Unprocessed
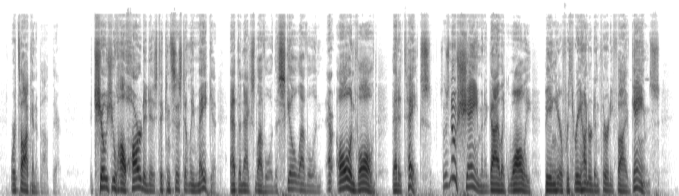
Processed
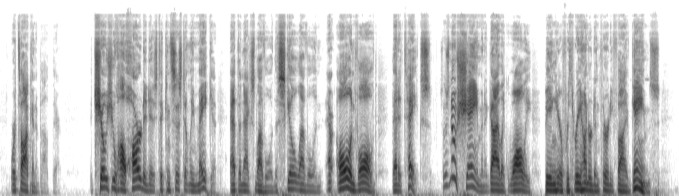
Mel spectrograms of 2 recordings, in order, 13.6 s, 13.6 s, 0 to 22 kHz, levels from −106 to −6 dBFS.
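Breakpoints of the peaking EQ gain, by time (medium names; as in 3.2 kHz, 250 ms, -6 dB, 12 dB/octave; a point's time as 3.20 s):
peaking EQ 140 Hz 2.5 oct
4.83 s -6.5 dB
5.23 s 0 dB
6.79 s 0 dB
7.26 s -8 dB
10.48 s -8 dB
11.20 s 0 dB
12.39 s 0 dB
12.85 s +8 dB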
